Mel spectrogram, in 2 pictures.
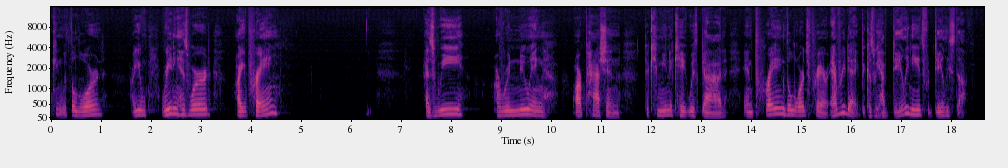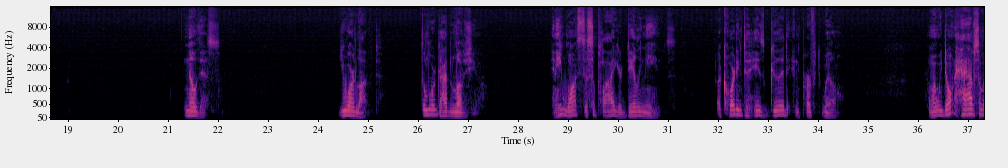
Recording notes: Recorded on June 7th, 2020 at Word of Life Church in Le Sueur, MN. WHOLE SERVICE AUDIO.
